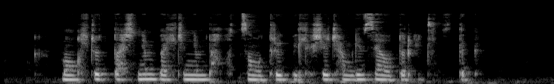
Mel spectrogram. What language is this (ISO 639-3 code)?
mon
